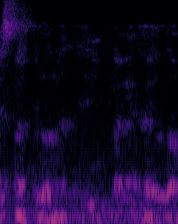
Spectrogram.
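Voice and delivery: breathy whispered prayer; whispered dhikr. Shown as a demonstration. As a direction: whisper the words of remembrance. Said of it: "kita pun begitu ya". (dzikir berbisik)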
